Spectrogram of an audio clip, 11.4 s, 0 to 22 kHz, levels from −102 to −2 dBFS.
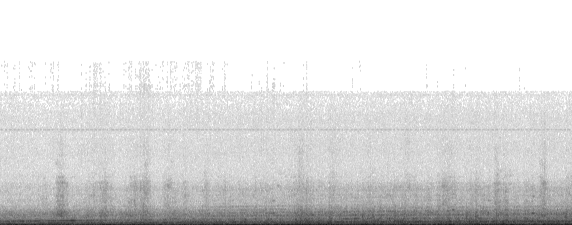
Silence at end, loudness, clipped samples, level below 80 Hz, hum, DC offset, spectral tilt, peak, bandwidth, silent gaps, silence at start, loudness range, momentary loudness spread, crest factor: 0 s; -24 LUFS; under 0.1%; -22 dBFS; none; 0.3%; -10.5 dB/octave; -6 dBFS; 4 kHz; none; 0 s; 2 LU; 4 LU; 12 dB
